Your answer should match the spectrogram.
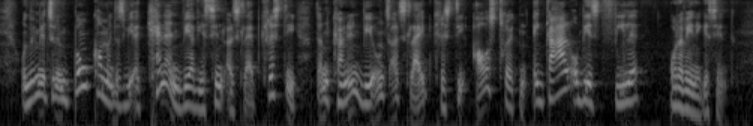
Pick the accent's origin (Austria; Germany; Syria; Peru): Austria; also born or lived in United States; now in Brazil; ich bin Österreicher, in Österreich geboren, in Österreich aufgewachsen, lebte dann 10 Jahre in den Vereinigten Staaten, arbeitete bei Morningstar Ministries mit Rick Chonamit und lebe seit 8 Jahren, jetzt fast 9 Jahren schon hier in Brasilien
